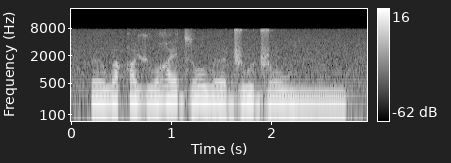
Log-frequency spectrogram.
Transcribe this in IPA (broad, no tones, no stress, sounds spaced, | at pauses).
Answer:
əː w ʊ q u ʒ u ʁ ɛ d͡z o w əː ɖ͡ʐ u ɖ͡ʐ o w iː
